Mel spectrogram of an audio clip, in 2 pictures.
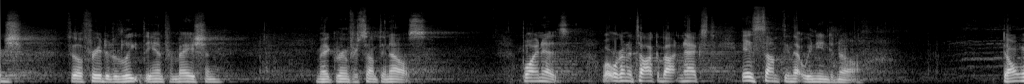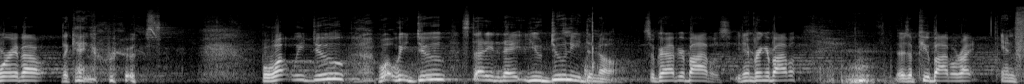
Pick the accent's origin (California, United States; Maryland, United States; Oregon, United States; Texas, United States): Oregon, United States; now in Colorado, United States; my home state of Oregon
